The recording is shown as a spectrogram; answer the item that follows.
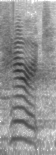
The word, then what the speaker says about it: Harriet: Harriet rhymes with parrot. – I'm sorry? – It's pronounced Harriet. The I is silent.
